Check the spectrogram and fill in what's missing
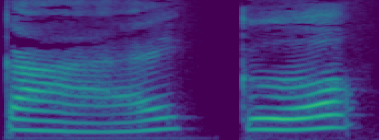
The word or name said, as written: gai3ge2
